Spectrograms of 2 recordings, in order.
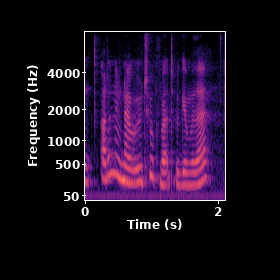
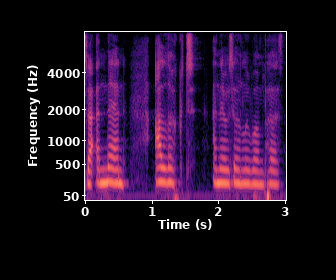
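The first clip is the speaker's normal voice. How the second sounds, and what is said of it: Poor put-on accent. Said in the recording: “That's not a very good accent,”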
